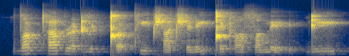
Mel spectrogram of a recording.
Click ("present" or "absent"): present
